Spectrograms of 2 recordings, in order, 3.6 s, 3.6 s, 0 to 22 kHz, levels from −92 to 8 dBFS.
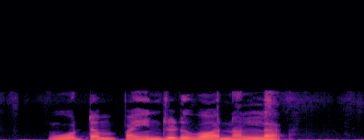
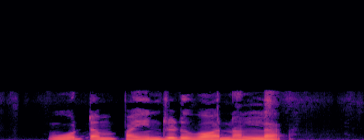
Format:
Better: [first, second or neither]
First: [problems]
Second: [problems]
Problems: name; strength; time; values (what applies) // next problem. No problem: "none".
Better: second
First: background sound (Fire); 19 dB below the speech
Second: none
